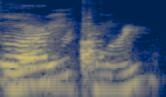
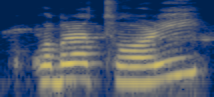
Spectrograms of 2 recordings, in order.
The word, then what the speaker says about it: laboratory: began to work in a research lab labor pronounce it laboratory laboratory and in 189 for was placed second in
